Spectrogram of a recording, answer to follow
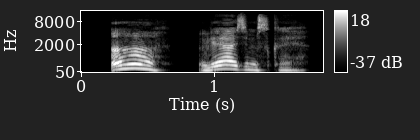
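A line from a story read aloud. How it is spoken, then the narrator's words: Grumbling mutter. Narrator (Russian): буркнул Станислав Иванович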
